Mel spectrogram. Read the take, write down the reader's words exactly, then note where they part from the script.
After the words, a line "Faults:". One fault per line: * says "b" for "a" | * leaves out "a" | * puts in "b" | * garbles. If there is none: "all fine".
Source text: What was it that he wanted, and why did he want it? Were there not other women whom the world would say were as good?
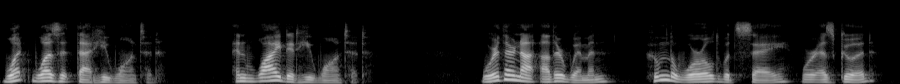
What was it that he wanted, and why did he want it? Were there not other women whom the world would say were as good?
Faults:
all fine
